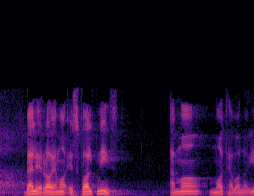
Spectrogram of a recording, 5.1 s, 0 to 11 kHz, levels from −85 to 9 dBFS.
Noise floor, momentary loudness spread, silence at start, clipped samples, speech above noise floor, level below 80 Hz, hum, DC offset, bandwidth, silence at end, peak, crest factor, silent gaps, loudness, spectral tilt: -62 dBFS; 14 LU; 0 s; under 0.1%; 37 dB; -60 dBFS; none; under 0.1%; 6.2 kHz; 0 s; -6 dBFS; 20 dB; none; -25 LUFS; -8 dB/octave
